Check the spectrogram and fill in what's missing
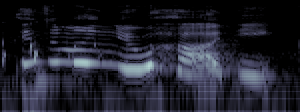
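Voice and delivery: high, loud gloat; bully bragging loudly. Acted. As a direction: crow over the victim.

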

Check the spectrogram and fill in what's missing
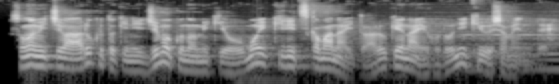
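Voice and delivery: usual speaking voice

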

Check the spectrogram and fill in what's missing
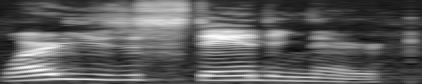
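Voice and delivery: usual speaking voice

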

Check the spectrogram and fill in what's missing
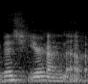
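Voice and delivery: sarcastic inner voice. Retold or imitated. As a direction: mutter the put-down to yourself. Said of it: "That's one that I was like".

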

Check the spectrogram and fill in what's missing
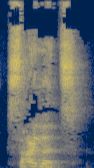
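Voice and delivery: high, loud, sharp snap; snapped command. Acted. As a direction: bark him into silence. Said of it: "snaps Snape again".

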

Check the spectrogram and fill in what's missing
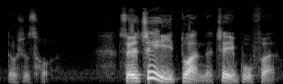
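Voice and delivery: normal talking voice

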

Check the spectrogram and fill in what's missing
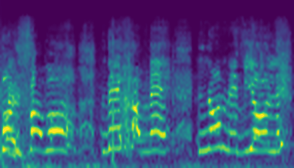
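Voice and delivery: high-pitched, drawn-out begging; panicked pleading. Acted. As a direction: plead desperately with an intruder.

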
